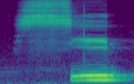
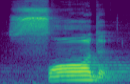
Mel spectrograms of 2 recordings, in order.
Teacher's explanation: Now this is sin, empty mouth, and this is sad, full mouth. And also very important, when pronouncing letter sad, we must not circle our lips.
